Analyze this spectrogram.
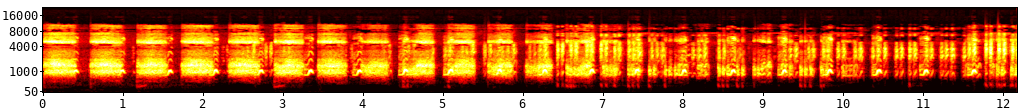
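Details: A long run of rough, grating croaks from a White-breasted waterhen lure call. The notes start slow and broad, then speed up into shorter, hooked notes.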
